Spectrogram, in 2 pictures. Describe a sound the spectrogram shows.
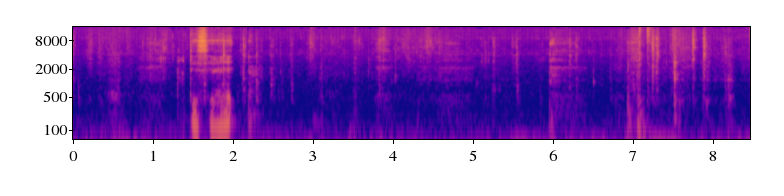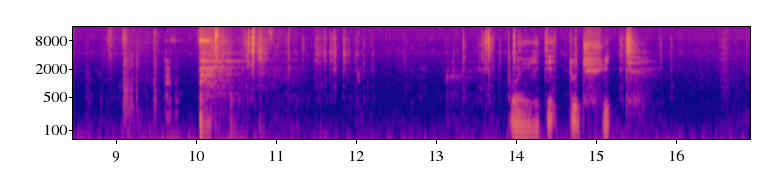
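A screwdriver clicks and scrapes against metal fittings.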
